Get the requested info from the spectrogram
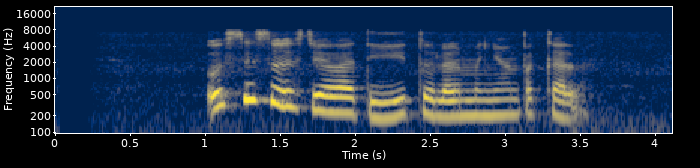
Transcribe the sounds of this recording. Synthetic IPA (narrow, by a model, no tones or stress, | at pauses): ʔusisuɪsd͡ʒawad̪̥id̪̥o̤lanməɲaŋt̪əɡ̥al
